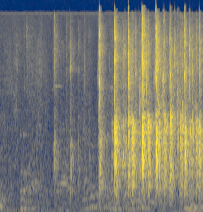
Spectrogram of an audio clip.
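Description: Audience applauding: a few scattered claps about a second in, swelling to full, dense applause about two seconds in.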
